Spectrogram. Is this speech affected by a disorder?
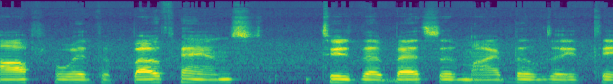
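Yes: brain injury (brain shearing); tracheostomy.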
